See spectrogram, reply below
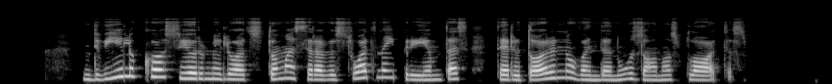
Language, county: Lithuanian, Kaunas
